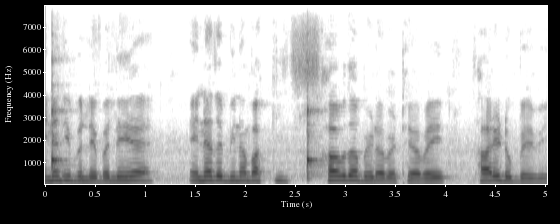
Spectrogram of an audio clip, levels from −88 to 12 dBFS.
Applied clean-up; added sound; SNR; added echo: none; Bowed string instrument; 11 dB; none.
